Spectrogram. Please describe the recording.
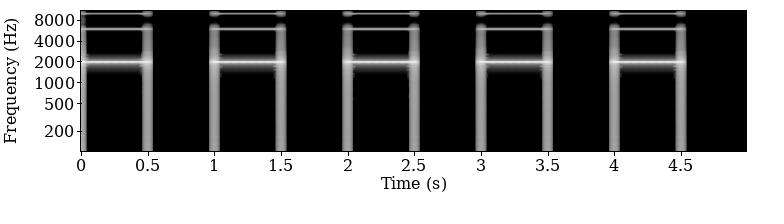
2000 Hz beeps
artificial, alarm, beep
